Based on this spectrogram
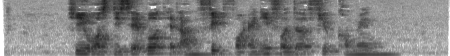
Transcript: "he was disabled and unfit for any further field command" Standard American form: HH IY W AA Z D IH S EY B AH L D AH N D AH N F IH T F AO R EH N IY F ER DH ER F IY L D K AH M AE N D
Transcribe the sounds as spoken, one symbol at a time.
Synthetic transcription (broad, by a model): HH IY W AA S D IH S EY B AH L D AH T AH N F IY T F AO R EH N IY F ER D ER F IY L K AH M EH N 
